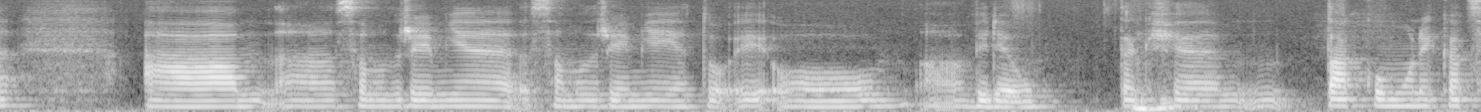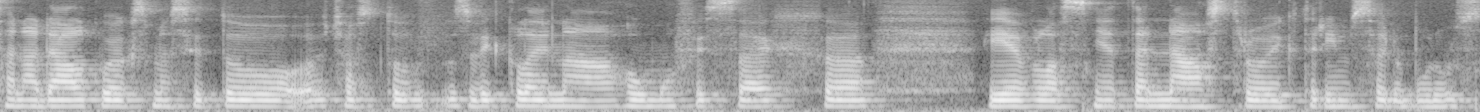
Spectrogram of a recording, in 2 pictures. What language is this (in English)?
Czech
